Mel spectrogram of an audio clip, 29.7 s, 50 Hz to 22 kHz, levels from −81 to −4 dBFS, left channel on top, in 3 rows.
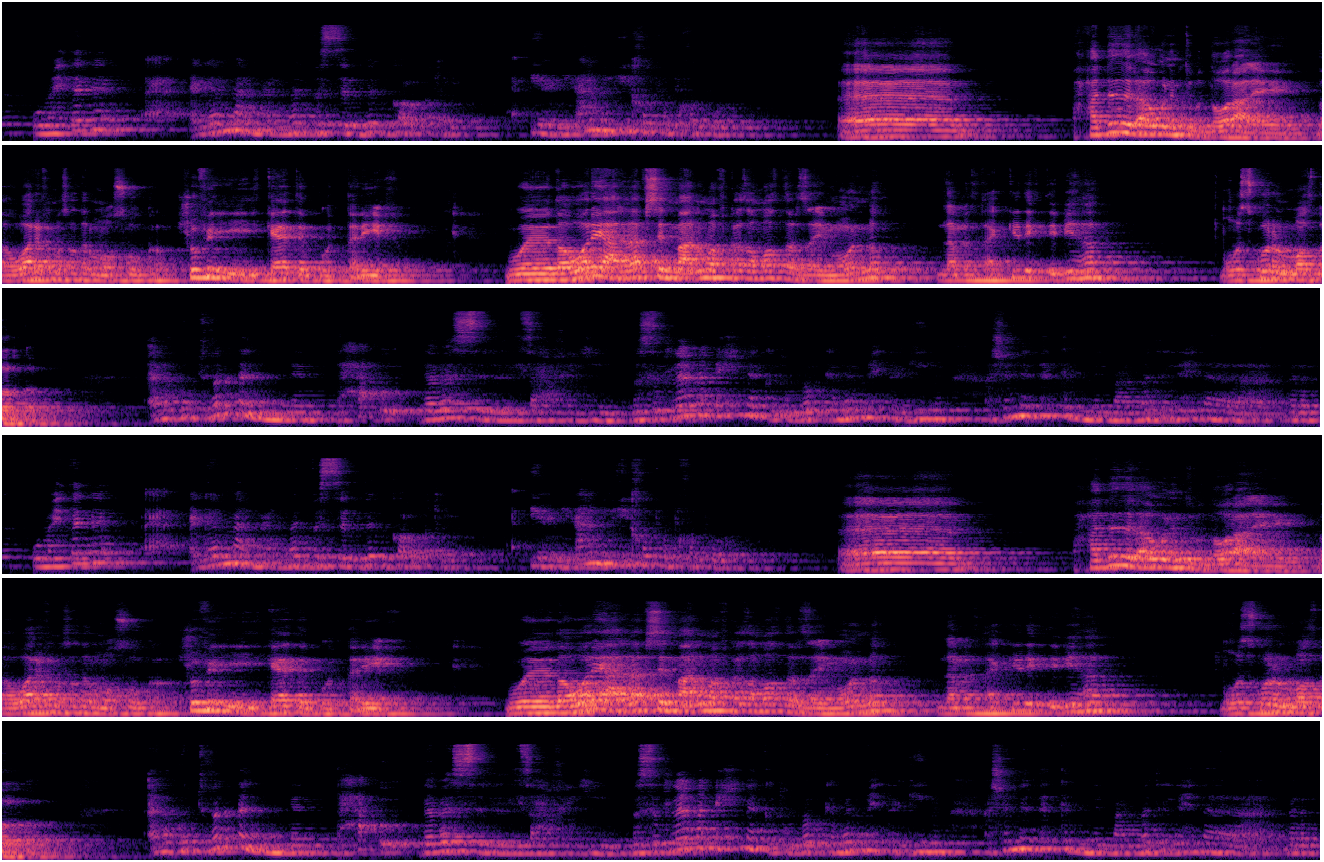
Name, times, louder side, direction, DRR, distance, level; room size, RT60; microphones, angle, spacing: voice 1, 0.2-3.4 4.0-5.5 17.0-17.3 20.9-29.6, equal, 35° right, -2 dB, 2.4 m, -37 dB
voice 2, 6.3-7.3 8.0-12.9 13.7-16.7 16.9-18.2 19.0-20.1, left 1 dB, 45° left, 3 dB, 0.7 m, -26 dB
12.0 x 4.4 x 3.4 m, 1.3 s
head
